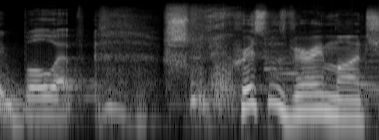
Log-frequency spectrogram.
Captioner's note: imitates whip noise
